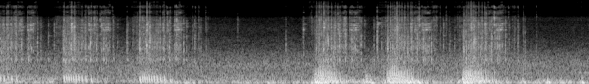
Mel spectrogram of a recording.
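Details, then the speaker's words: Small two-stroke engine after carburetor disassembly and cleaning: snaps up sharply on throttle blips and returns cleanly to idle with no bogging; healthy, no adjustment needed. "as you can hear it's got good throttle response it's not bogging either so no need to do any adjustments"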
